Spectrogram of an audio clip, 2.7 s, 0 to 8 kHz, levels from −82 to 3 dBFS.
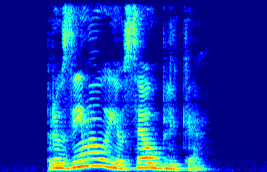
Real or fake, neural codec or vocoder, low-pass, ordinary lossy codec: real; none; none; none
